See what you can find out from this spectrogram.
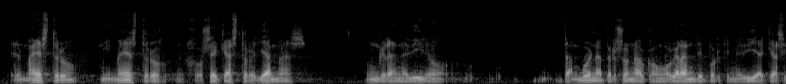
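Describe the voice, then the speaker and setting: At a fairly slow pace, a man talks in a very deep, low pitch with a dark, mellow tone and vocal fry. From Spain, Cuenca province. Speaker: sculptor. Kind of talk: interview during museum tour. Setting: museum.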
